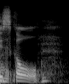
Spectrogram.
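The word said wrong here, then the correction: sisal: Do you know what that is if I say it correctly? – Sissel.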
